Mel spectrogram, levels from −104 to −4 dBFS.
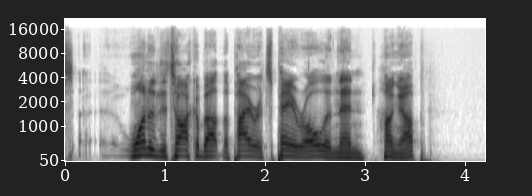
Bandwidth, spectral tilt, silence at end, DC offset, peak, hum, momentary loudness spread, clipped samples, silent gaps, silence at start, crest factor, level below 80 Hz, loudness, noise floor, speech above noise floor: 16.5 kHz; -5 dB/octave; 0.6 s; under 0.1%; -4 dBFS; none; 6 LU; under 0.1%; none; 0 s; 16 dB; -38 dBFS; -20 LUFS; -71 dBFS; 52 dB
